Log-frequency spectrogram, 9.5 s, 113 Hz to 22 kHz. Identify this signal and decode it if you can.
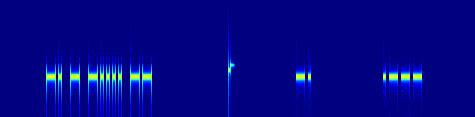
Morse code, heard as a keyed tone, about 20 wpm, spaced as for 12 wpm, 700 Hz. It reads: NT6M NJ
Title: USA Call Signs - 4 Characters - 8x Character Spacing - 20wpm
